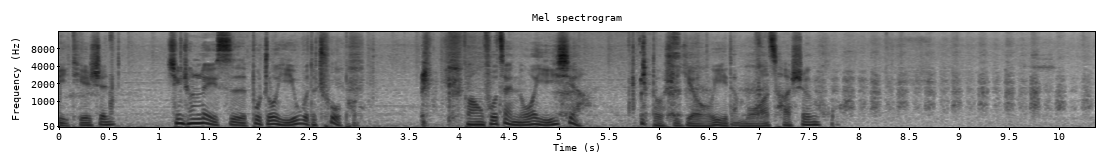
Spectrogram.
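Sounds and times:
speech: 0.0 - 7.9
dog sniffing around: 2.9 - 10.3.

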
